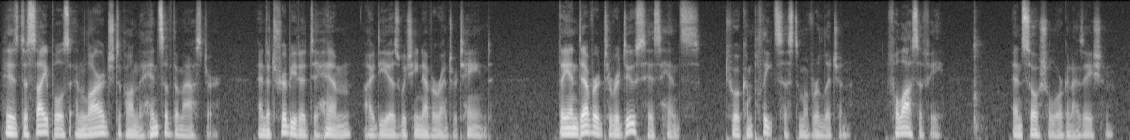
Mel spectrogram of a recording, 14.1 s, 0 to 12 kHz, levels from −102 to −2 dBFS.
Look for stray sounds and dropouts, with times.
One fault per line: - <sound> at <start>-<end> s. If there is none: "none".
- thud at 12.1-12.4 s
